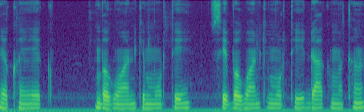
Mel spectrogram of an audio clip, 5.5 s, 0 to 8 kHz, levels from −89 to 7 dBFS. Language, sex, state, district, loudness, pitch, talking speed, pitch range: Garhwali, male, Uttarakhand, Uttarkashi, -19 LUFS, 115 Hz, 130 wpm, 110-120 Hz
